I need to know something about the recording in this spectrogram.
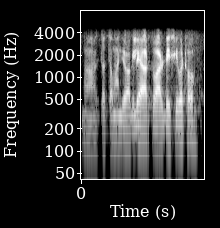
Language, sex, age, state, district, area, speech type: Sindhi, male, 60+, Delhi, South Delhi, urban, conversation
